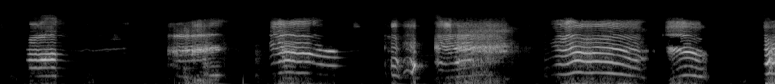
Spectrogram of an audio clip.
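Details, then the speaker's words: Infant colic (lower wind) cry per Dunstan Baby Language: repeated loud, strained screaming bursts with brief gasps, intense, as if constipated and stuck, in pain. "S as though the baby's a bit constipated and stuck it sounds yeah yeah now it's getting really intense as if to say help me"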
